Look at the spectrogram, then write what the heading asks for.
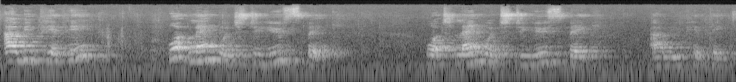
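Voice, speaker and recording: A woman's voice: medium pitch, animated, slow pace. A woman chairing a speech contest and introducing the first contestant. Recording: echoey hall from far off, noisy.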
